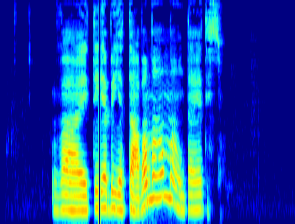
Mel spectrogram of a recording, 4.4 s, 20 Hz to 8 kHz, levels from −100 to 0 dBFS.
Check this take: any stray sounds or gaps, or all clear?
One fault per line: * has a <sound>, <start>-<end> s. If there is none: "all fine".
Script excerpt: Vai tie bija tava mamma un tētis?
* has a dropout, 1.5-1.5 s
